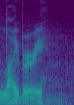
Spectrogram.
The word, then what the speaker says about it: LBRY: Also, all of you should mirror your content on LBRY pronounced library.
